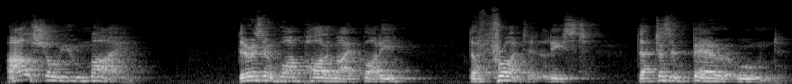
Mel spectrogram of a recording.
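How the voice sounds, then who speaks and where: An actor playing a proud, wounded warrior king who rebukes his troops in a slow, declamatory theatrical monologue with weighty pauses. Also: a little high. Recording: roomy echo, distant mic.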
